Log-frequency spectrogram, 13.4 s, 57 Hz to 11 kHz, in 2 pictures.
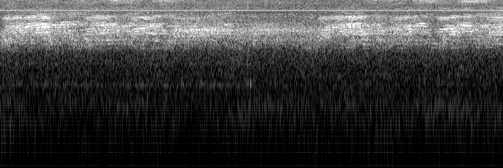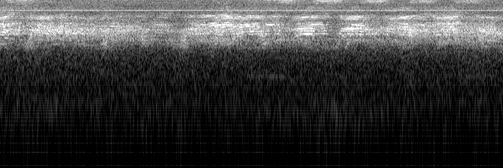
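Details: Robust cicada singing on 24 July 2016: a dense, shrill, high-pitched buzz holds steady throughout, topped by a very high pulsing layer that throbs roughly once or twice per second, with faint background hiss.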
